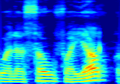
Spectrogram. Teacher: را کو پر پڑھیں گے، را ساکن آگے زبر ہے، یرضا ایک الف کی مقدار، اس کو بھی کھینچیں گے۔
